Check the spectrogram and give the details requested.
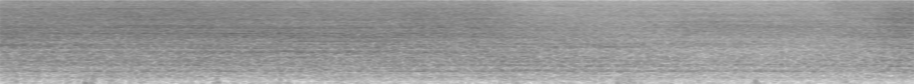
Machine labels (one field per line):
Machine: fan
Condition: normal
